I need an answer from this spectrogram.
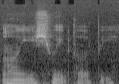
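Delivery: quiet coo under the breath. Showing how to make a local ad, talking to a puppy in dog baby voice. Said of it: "That's my dog baby voice".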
